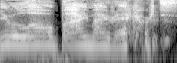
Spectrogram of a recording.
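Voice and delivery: put-on full-lunged, top-of-voice shout, pitched very high. Recalling standing up among mates at a loud night, retelling a top-of-voice shout. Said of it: "at the top of my voice, I would shout".

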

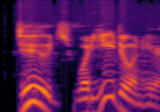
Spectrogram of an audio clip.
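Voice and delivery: toned-down, mild, restrained exclaimed yell. Retelling how a doctor posed with hands on hips: imitating a man screaming. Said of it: "and he screamed".

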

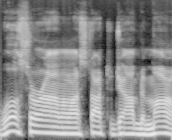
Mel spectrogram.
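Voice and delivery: put-on mumble, as if mouth full of marbles. A boss retelling his employee announcing a new job, imitating Josh's mumbly speech. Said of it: "talked like he had a mouthful of marbles".

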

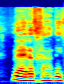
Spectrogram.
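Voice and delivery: with a sigh. [name], whose cap will not fit on Kees's head, answers with a sigh. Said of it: "zuchtte [name]".

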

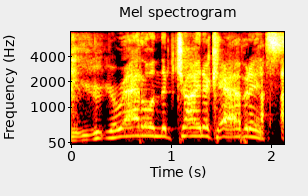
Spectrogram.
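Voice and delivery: mock, very high, rising yelled scream. Recalling a dad upstairs yelling over turntable practice, imitating dad screaming. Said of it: "Had my dad upstairs screaming".

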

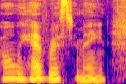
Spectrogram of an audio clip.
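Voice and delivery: soft, quiet, softly spoken pharmacist voice. Retelling what the chemist said: imitating a softly spoken woman. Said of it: "she speaks so softly".

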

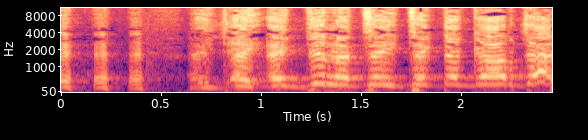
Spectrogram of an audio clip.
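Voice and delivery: play-acted high-pitched, loud fatherly dad hollering. Acting out a father yelling at his son about the garbage: acted dad yelling at son. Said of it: "who the fuck you yelling at".

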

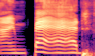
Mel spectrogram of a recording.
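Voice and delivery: very high-pitched villain voice, at top of range. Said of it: "fantastic, um, impression of her".

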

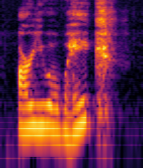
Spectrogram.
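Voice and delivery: wavering, tremulous voice with definite tremble. From his tent, the narrator's buddy asks if he is awake: hushed, trembling voice. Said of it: "spoke a bit hushed and with a definite tremble in his voice".

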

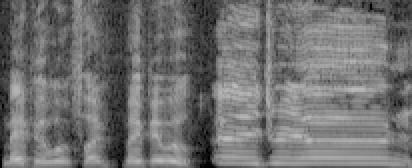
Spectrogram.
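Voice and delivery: slightly thickened, very high voice in a slow drawl. Showing how a Stallone impression sounds: Sylvester Stallone impression. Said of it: "say Adrian in a slightly thicker voice".

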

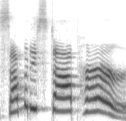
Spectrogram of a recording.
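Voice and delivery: all-out shrill yell at full volume. Voicing a Dragonborn woman calling for help: yelling as loud as possible. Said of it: "she yells out as loud as she can".

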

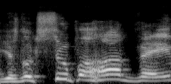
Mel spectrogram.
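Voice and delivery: put-on flirty Bronx accent. Recapping a film's premiere scene, doing S'more Money's Bronx accent. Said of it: "I love that he's got a Bronx accent".

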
